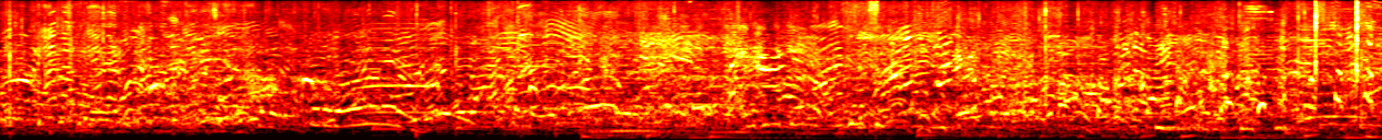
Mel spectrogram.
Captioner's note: yelling, laughter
